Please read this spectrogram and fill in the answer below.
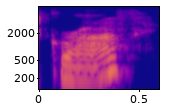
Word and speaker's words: Groff: i answered it anyway if somebody says graph it's no big deal but we just see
